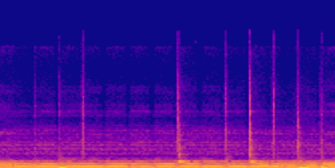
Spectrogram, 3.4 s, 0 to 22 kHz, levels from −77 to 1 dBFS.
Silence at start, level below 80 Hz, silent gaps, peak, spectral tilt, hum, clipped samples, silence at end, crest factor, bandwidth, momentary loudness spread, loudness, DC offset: 0 s; -26 dBFS; none; -4 dBFS; -8 dB/octave; none; under 0.1%; 0 s; 10 dB; 12.5 kHz; 3 LU; -15 LUFS; under 0.1%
